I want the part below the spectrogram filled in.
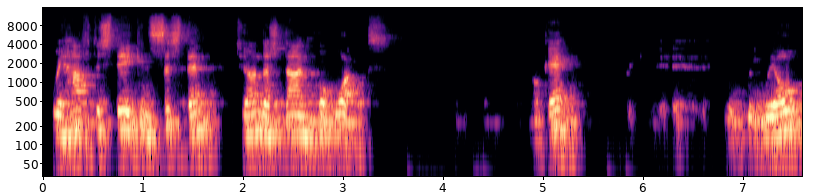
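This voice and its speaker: A man's voice: fairly high pitch, slight background noise. Man with a broad Scottish accent, echoey room. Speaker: strength and conditioning coach giving a lecture. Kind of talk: online lecture.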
